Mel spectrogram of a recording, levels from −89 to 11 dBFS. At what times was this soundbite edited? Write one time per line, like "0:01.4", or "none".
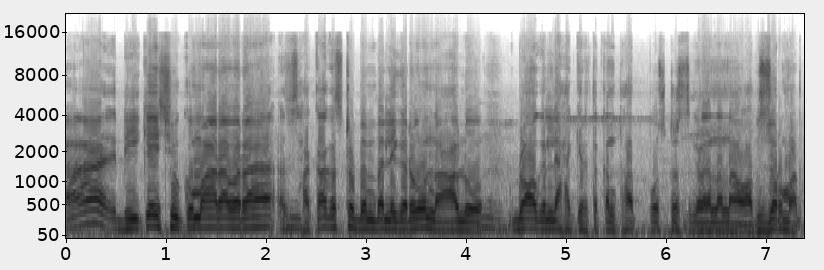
none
